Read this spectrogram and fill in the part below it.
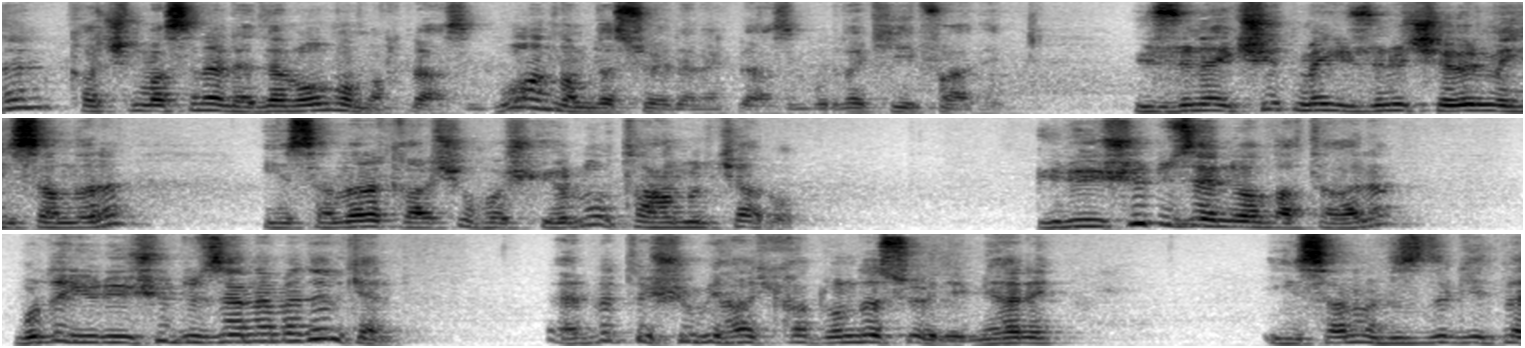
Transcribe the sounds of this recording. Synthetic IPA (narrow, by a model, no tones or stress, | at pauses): nɛkʰat͡ʃʰɯlmasɯnane̞d̪æno̞lˠmamaklʲa̰ːzɯmbuanlˠamd̪asøjlʲe̞mɛclʲaːzɯmbuɾd̪acʰiːfaːd̪ɛ | jyzynɛɛcʃit̪mɛjyzynyt͡ʃʰe̞viɾmɛinsanlˠaɾa | insanlˠaɾakʰaɾʃɯɦo̞ʃɟøɾlʲˠyot̪ʰaɦamːulʲcʰaɾo̰lˠ | jyɾyjyʃyd̪yzɛnːijalˠːaht̪ʰaːlʲaː | buɾd̪ajyɾyjyʃyd̪yzɛnlʲemed̪ʲæɾcʰæn | ɛlʲbɛt̪ʰːɛʃubiɦacʰi̥ːkʰat̪̚bunud̪asø̞jlʲejimjaːnɪ | insanɯnɦɯzlˠɯɟit̪mɛ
